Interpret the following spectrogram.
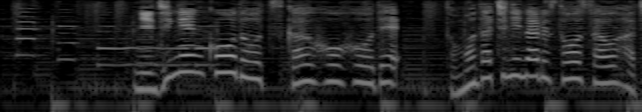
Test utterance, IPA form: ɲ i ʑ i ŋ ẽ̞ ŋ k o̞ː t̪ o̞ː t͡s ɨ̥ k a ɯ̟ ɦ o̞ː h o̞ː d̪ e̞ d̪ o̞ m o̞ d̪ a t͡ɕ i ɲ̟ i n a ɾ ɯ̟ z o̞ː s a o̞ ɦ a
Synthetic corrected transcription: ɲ i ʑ i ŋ ẽ̞ ŋ k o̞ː d̪ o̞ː t͡s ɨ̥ k a ɯ̟ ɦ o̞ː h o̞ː d̪ e̞ t̪ o̞ m o̞ d̪ a t͡ɕ i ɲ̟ i n a ɾ ɯ̟ s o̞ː s a o̞ ɦ a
